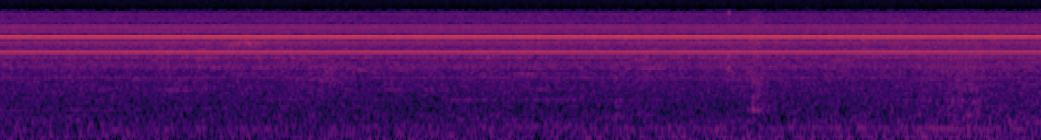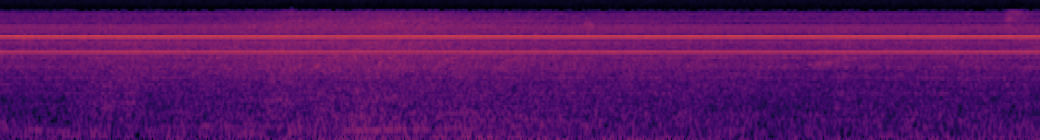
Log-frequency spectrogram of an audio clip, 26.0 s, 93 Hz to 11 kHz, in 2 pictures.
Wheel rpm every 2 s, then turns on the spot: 0, 0, 0, 0, 0, 0, 0, 0, 0, 0, 0, 0, 0.
none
